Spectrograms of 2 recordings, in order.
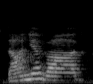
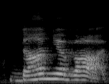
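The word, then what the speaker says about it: धन्यवाद: words just two words danyavad ananda and it means gratitude bliss isn't that great danyavad so you can repeat after me it's three syllables don that means gratitude ananda three syllables again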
